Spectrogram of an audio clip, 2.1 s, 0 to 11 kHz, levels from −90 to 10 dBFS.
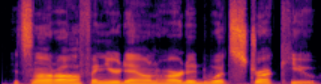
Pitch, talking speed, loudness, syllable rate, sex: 135 Hz, 225 wpm, -15 LUFS, 6.0 syllables/s, male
